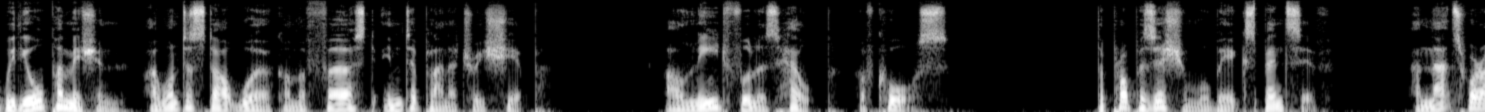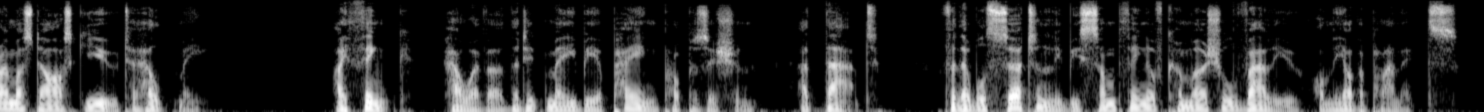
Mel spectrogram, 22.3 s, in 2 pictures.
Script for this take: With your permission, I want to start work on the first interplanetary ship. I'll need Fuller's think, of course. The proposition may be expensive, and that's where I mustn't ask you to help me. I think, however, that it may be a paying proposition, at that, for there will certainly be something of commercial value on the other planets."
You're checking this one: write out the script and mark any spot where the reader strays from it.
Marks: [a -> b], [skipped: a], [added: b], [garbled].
With your permission, I want to start work on the first interplanetary ship. I'll need Fuller's [think, -> help] of course. The proposition [may -> will] be expensive, and that's where I [mustn't -> must] ask you to help me. I think, however, that it may be a paying proposition, at that, for there will certainly be something of commercial value on the other planets."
